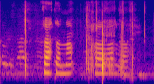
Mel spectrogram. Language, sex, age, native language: Icelandic, female, 9, Icelandic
